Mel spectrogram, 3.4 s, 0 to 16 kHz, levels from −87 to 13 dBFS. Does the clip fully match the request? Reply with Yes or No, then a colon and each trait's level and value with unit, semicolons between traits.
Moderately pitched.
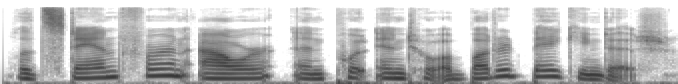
No: high, 195 Hz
